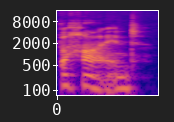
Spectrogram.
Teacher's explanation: the stress in this word is on the hind syllable. And that's the diphthong I, just like in the word I am. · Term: first syllable is unstressed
